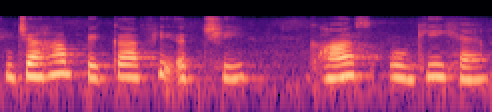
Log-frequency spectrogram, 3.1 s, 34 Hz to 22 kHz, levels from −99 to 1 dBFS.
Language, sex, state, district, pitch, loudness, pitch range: Hindi, female, Bihar, West Champaran, 260 Hz, -18 LUFS, 245-270 Hz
